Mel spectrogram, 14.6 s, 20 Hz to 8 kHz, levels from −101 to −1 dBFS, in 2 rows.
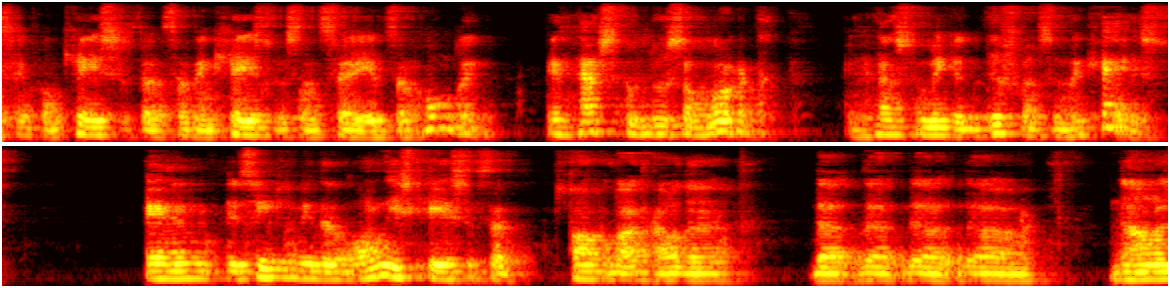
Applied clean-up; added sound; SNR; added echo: neural mask model DeepFilterNet 3.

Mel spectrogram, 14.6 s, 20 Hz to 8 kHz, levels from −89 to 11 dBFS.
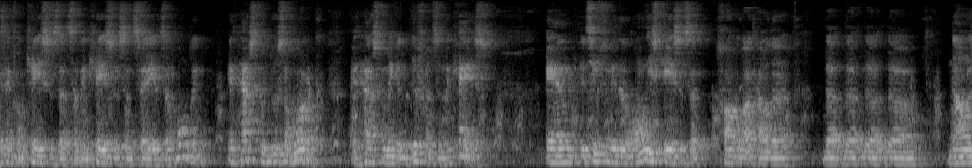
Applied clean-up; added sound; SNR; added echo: neural separator model SepFormer DNS4.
